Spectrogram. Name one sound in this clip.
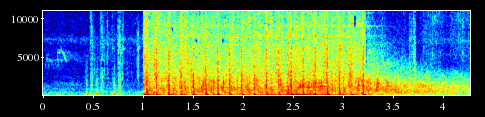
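A machine gun fires a long, rapid burst of loud shots.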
